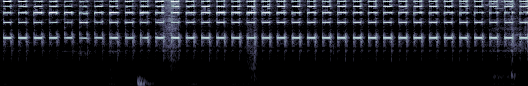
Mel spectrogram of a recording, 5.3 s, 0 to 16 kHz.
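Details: Honda Civic G8 reverse parking sensor with original buzzer in the rear trim, after the fix (plastic piece fitted against interference): clean, rapid beeps about three a second, clear high tone, no hiss.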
